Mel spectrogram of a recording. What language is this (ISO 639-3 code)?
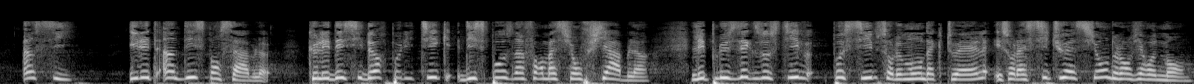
fra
